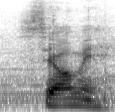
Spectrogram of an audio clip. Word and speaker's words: Xiaomi: So I was trying to avoid all intonation to avoid this mistake because in English it would just be Xiaomi.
